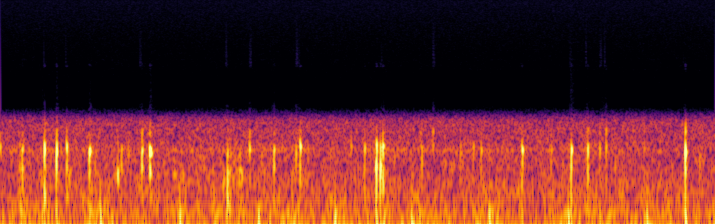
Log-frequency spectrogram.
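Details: Own abdomen recorded with a stethoscope microphone after a large meal: muffled low thumps and soft gurgles, ordinary stomach growling, normal bowel sounds.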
